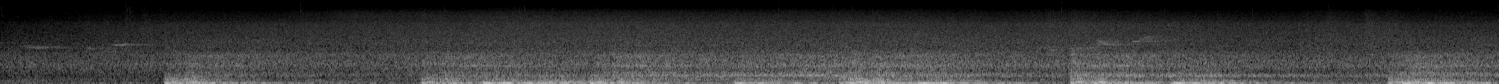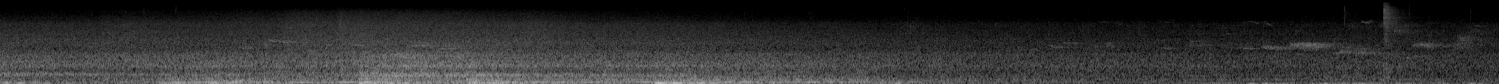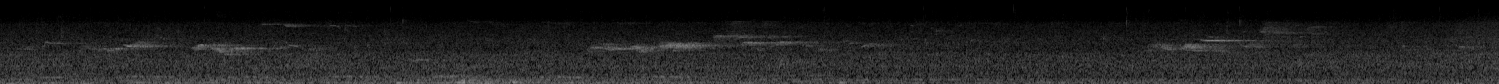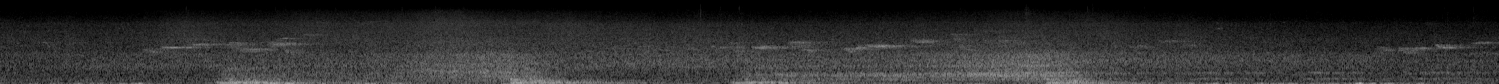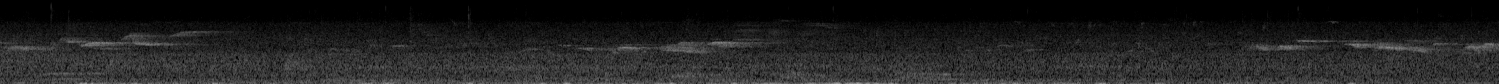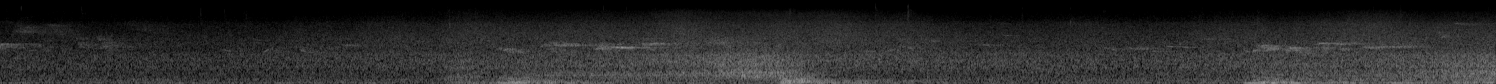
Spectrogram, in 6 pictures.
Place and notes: Kiefholzbrücke, Berlin - traffic under bridge, rain
traffic heard under bridge (Kiefholzbrücke)
(Sony PCM D50 internal mics 120°)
